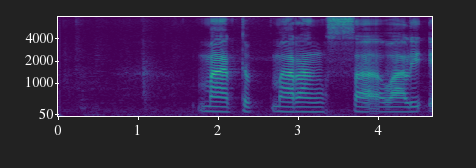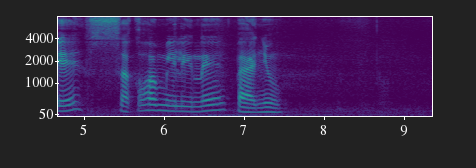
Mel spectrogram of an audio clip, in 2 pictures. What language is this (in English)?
Javanese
